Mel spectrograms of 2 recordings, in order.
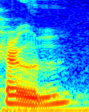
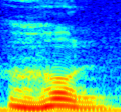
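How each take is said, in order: First: হুন with a pressed, tight h, higher; squeezed-throat h. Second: হুন with a loose, open h, pitched lower; open-throat h. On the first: Teacher repeating for students, squeezed h in হুন. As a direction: force the air through a tight throat on হুন. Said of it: "এটা গলা চেপে বের হবে". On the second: Teacher repeating the contrast, open h in lower হুন. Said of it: "এটা গলা ছেড়ে দিয়ে". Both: Shown as a demonstration.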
